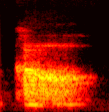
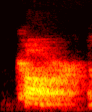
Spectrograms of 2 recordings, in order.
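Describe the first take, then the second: First: "Car" as a long "cah", no R; British "Car" with a lengthened vowel. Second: "Car" with the R sounded at the end; American "Car" with a clear final R. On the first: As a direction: RP "Car", lower, vowel stretched instead of R. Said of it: "the vowel sound is lengthened in place of the R sound". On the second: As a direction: General American "Car", rhotic. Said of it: "Let's focus on two words". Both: Shown as a demonstration.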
